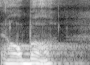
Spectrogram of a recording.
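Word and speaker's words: Elbe: right on the Elba River e lbe e pronounced Ela and we crossed there after they built a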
